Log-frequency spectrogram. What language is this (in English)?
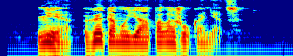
Belarusian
